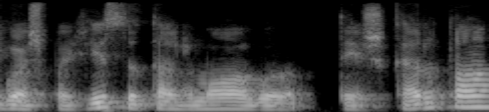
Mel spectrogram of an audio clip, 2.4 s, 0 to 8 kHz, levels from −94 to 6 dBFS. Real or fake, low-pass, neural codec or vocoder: real; 7.2 kHz; none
